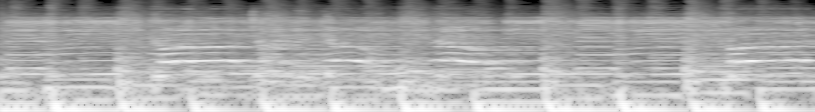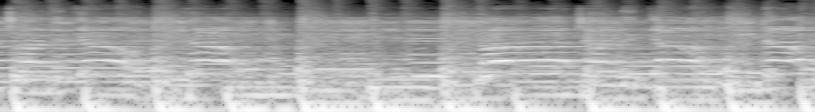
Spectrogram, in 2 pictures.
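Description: Live rock band playing: singing in short, repeated phrases over a steady drum beat, bass and guitar.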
